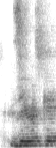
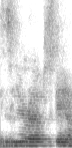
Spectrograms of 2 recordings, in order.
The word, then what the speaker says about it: xeriscape: Xeriscape, zeros. Yes, they say zero scape, they say Zero.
